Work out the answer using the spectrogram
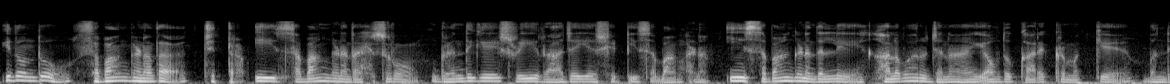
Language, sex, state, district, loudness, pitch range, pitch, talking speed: Kannada, male, Karnataka, Chamarajanagar, -17 LUFS, 115-150 Hz, 130 Hz, 95 wpm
